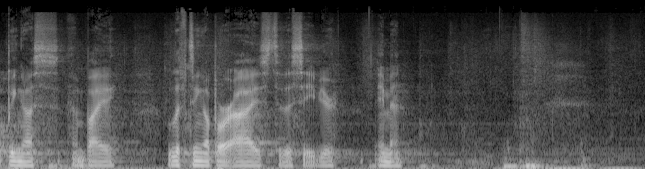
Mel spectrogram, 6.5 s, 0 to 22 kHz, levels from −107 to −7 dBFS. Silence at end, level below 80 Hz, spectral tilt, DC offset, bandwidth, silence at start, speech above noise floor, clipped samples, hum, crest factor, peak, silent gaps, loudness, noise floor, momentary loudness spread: 0 s; -48 dBFS; -5 dB/octave; under 0.1%; 17 kHz; 0 s; 22 dB; under 0.1%; none; 20 dB; -16 dBFS; none; -35 LUFS; -56 dBFS; 24 LU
